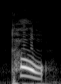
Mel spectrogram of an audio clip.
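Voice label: "tou", Mandarin Chinese, fourth tone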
